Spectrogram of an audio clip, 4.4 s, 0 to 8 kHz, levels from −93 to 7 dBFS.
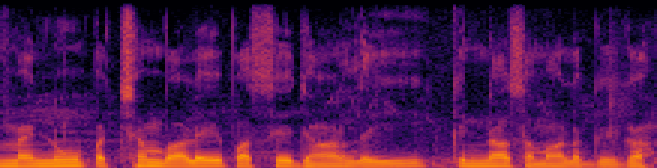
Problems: continuous background conversations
